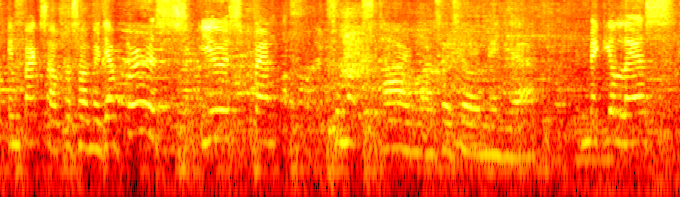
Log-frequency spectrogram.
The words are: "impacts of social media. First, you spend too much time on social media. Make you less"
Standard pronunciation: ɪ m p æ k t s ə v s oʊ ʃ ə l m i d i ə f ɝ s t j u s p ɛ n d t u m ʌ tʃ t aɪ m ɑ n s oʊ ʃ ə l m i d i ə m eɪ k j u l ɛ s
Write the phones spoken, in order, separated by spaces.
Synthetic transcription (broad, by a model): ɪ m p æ k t s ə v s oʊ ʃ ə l m i d i ə f ɝ s t j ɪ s p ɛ n t u m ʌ s t aɪ m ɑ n s oʊ ʃ ə l m i d i ə m eɪ k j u l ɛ s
